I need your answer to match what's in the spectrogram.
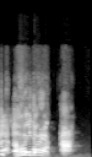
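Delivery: choked, strangled cries, high-pitched and loud. Retelling a fall with a phone cord around the neck: imitating being choked by a cord. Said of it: "the cord got around her neck".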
